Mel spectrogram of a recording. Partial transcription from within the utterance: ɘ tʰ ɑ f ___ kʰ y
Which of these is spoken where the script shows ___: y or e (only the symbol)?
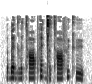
y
